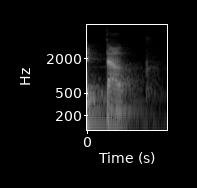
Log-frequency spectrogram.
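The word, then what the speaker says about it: talk: पढ़ेंगे तो यानी प यहां पर एल साइलेंट हो जाएगा तो पढ़ेंगे टक क्या पढ़ेंगे टक ठीक है ना टॉक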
